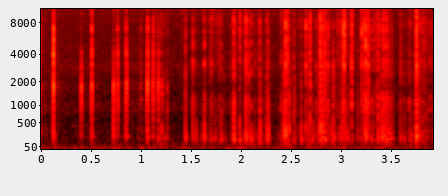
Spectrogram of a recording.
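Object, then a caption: Woven straw-like fabric mat. Fingernails scratch the ribbed weave of a yellow striped, oval woven straw-like fabric mat. Quick, dry crackly scratches start sparse and build into a denser, steady scraping, with mostly low-mid body and little bright content.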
